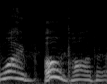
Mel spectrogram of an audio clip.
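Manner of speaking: high-pitched, breathy storybook cartoon bear voice. Showing another speaker a practiced Winnie the Pooh impression. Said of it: "my Winnie the Pooh impression".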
